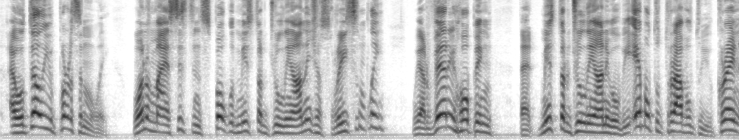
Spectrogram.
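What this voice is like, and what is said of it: Exaggerated Eastern European accent. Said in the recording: “my awful, awful Eastern European accent”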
